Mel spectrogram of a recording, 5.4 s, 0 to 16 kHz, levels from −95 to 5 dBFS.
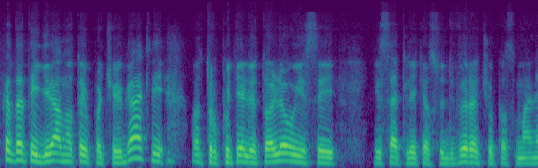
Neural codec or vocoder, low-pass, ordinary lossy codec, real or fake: none; 14.4 kHz; Opus, 16 kbps; real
